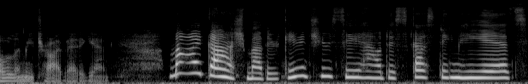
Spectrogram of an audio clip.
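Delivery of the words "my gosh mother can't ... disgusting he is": shrill, squeaky mocking voice pitched way up. [name] mimics someone pleading with Mother, in a high, squeaky mimicking voice. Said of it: "mimicked [name] in a high, squeaky voice".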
